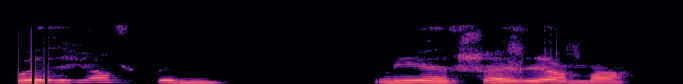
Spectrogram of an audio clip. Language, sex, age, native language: Icelandic, male, 7, Icelandic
